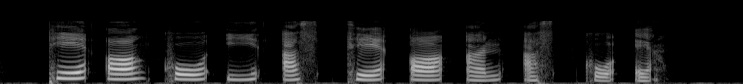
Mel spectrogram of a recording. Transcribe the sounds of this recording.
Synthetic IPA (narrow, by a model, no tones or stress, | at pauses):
pʰeːʔɑːkʰoːiː | ʔɛs | t̪ʰeː | ʔɑː | ʔæn | ʔɛ̰s | kʰoːʔeː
